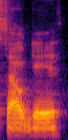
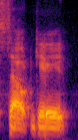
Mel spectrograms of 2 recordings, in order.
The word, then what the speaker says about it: Southgate: a bore to watch like especially under Gareth Zoutgate. Gareth Southgate. Southgate. Um, it's nailed those Turkish pronunciations.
